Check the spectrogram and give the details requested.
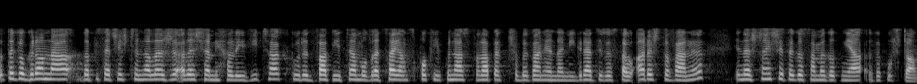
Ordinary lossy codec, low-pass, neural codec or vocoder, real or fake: none; 5.4 kHz; codec, 16 kHz, 1.1 kbps, Voila-Tokenizer; fake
